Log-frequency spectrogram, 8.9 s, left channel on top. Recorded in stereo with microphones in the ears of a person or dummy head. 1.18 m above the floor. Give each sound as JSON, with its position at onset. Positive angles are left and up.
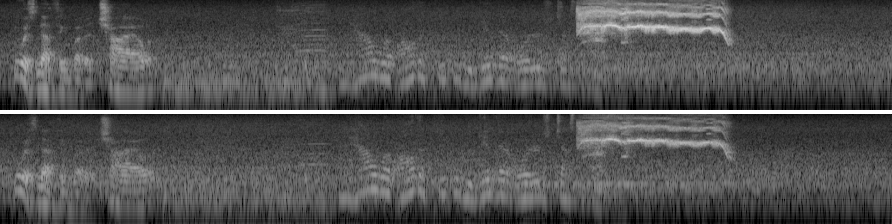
{"t": 0.1, "sound": "a man speaking", "side_deg": 55, "distance_m": 1.1}
{"t": 1.6, "sound": "a phone buzzing", "side_deg": 30, "distance_m": 1.3}
{"t": 3.4, "sound": "a man speaking", "side_deg": -20, "distance_m": 0.6}
{"t": 5.8, "sound": "a scream", "side_deg": 25, "distance_m": 0.8}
